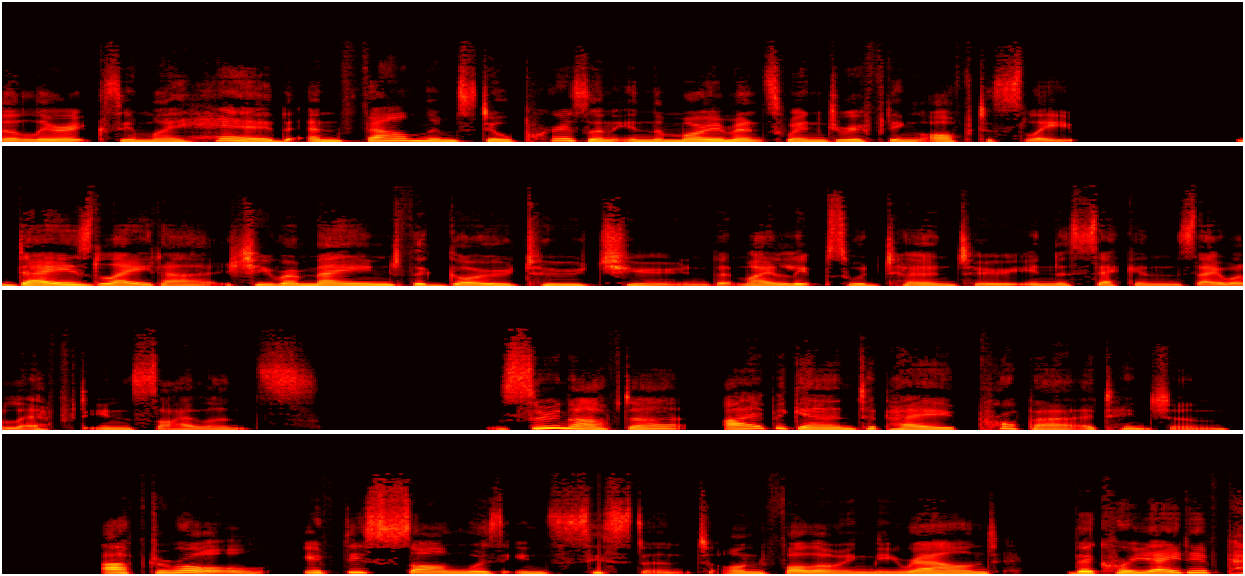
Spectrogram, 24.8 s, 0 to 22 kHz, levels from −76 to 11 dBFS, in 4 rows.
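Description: At 15.04 s and again at 21.60 s the speech jumps abruptly, with no gap. Each jump is likely a dropped buffer (overrun): a few milliseconds of samples were overwritten before being read, so the surrounding audio is spliced directly together. On the waveform each shows as a sudden step where the signal's shape breaks mid-cycle. On a spectrogram it appears as a thin vertical broadband line.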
